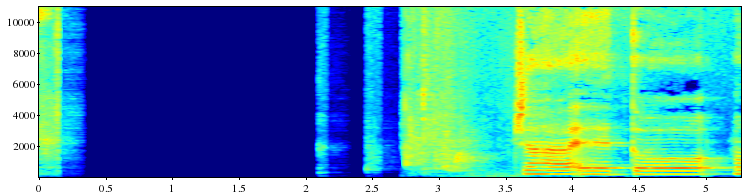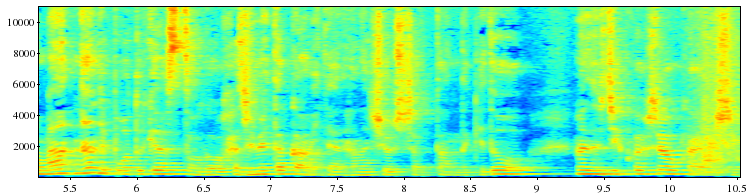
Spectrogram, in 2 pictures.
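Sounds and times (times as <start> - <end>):
water splash: 2.5 - 3.6, 9.9 - 10.5
water pouring into a bathtub: 2.7 - 3.4, 10.0 - 10.5
speech: 3.6 - 10.5.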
